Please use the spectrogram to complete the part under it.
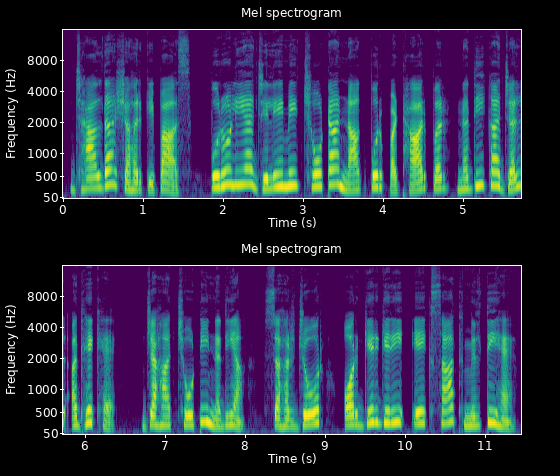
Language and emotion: Hindi, neutral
